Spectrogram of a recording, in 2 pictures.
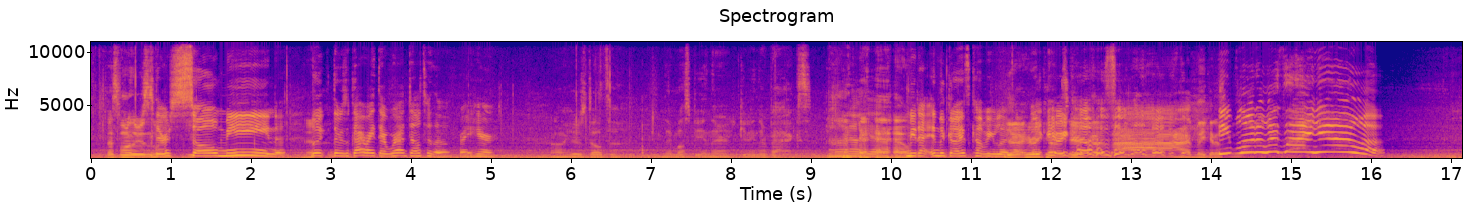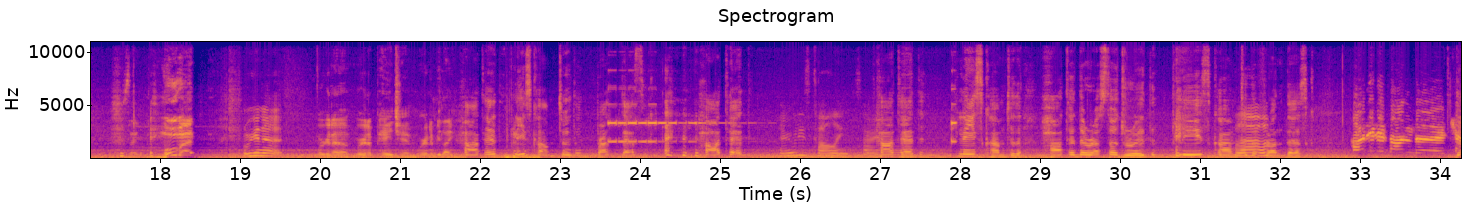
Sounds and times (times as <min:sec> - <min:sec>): Car: 0:00.0 - 0:34.2
Speech: 0:31.4 - 0:31.9.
